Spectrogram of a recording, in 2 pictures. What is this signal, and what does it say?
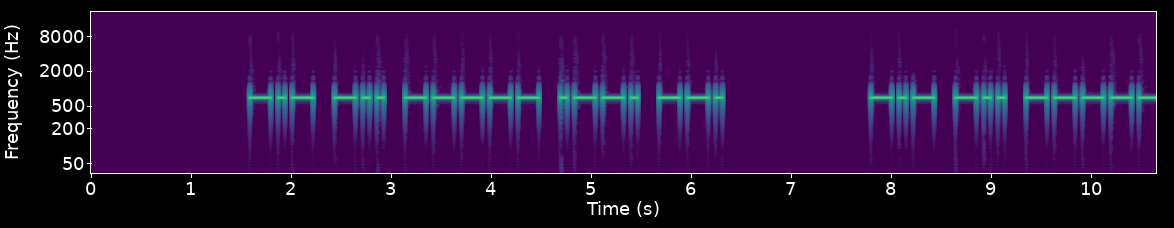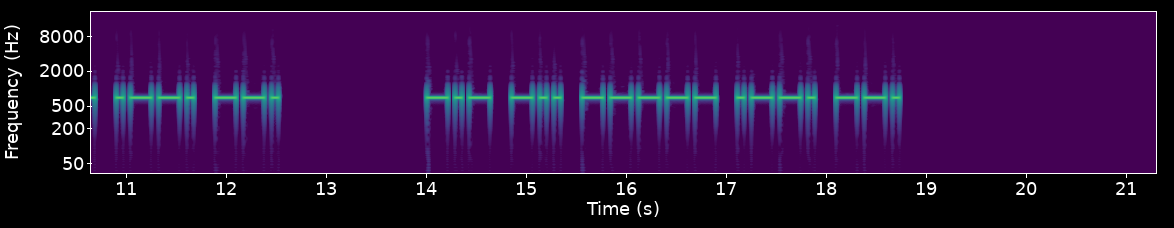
Morse code, heard as a keyed tone, about 17 wpm, 700 Hz. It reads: KD0PG KD0PG KD0PG
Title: USA Call Signs - 5 Characters - Repeated 3x - 17wpm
